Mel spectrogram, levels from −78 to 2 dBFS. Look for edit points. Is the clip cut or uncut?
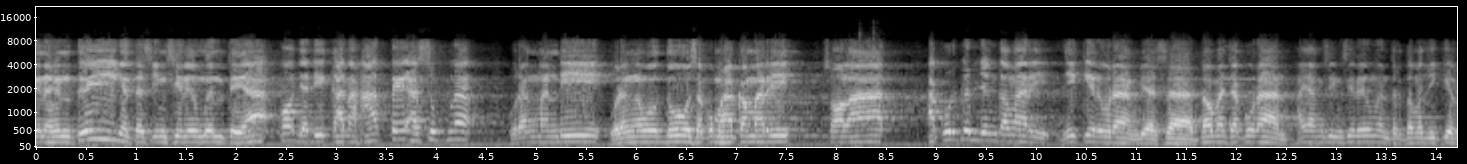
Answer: uncut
